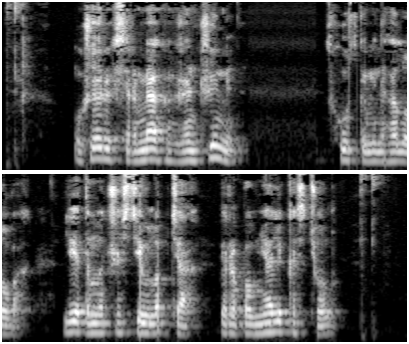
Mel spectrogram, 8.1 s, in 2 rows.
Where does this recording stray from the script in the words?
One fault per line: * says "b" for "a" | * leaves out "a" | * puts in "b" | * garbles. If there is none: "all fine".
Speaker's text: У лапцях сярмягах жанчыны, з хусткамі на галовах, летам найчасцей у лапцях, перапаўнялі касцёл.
* says "шэрых" for "лапцях"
